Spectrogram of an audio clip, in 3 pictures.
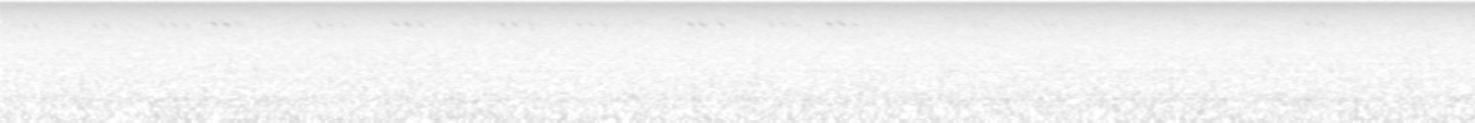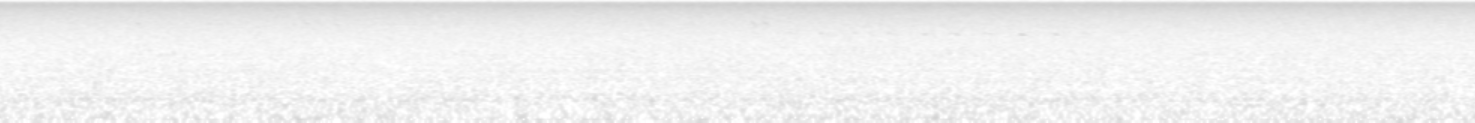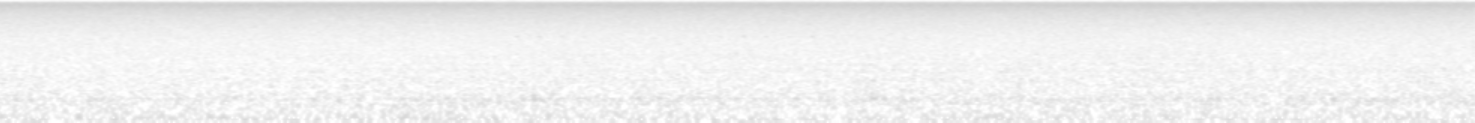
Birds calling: American Pipit (Anthus rubescens), unidentified bird

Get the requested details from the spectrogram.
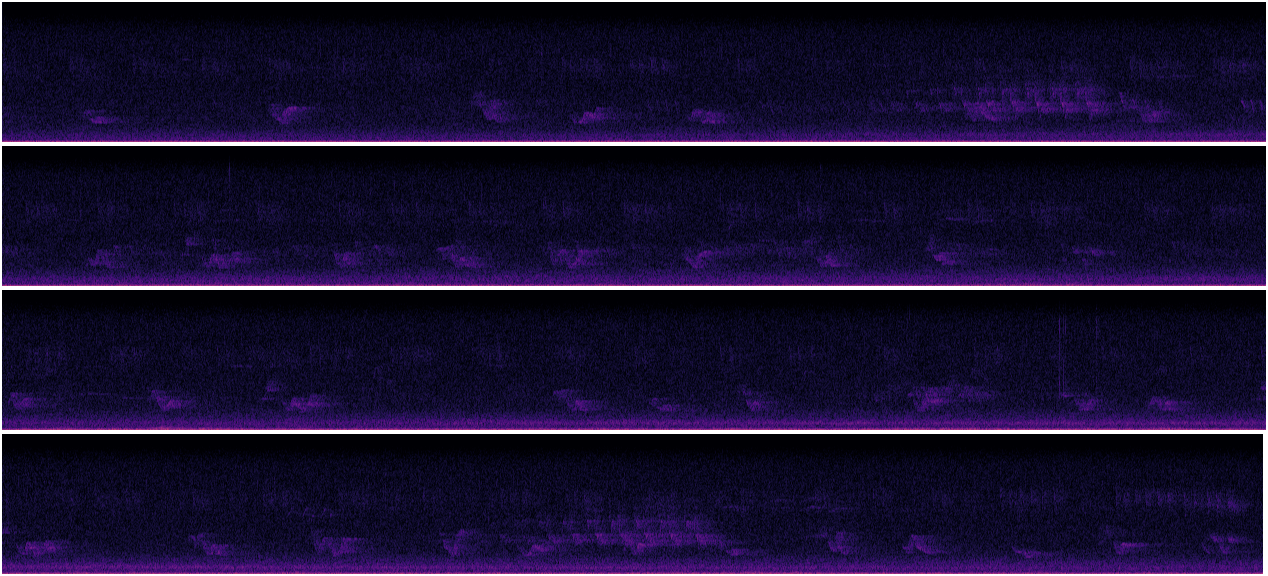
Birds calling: Red-eyed Vireo (Vireo olivaceus), Ovenbird (Seiurus aurocapilla), unidentified bird, Common Yellowthroat (Geothlypis trichas), American Goldfinch (Spinus tristis)

